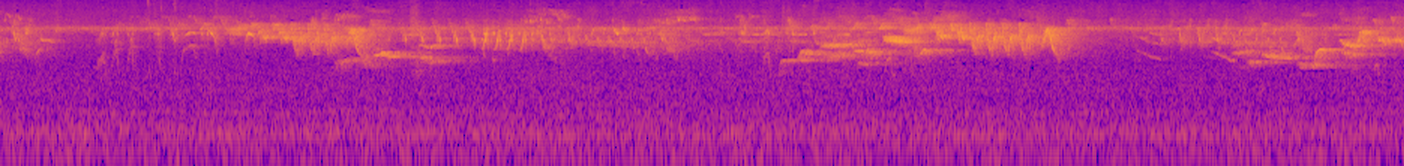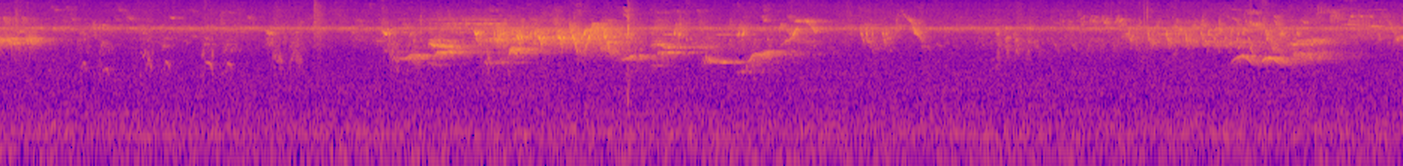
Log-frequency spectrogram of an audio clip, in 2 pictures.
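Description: Green bee-eaters calling in bursts of chirps and rapid trills every several seconds, over a steady high-pitched insect drone.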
